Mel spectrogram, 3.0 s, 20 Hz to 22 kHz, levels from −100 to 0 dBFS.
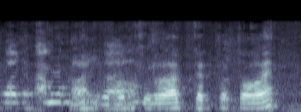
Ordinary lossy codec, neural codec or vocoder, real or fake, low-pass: AAC, 48 kbps; codec, 24 kHz, 3 kbps, HILCodec; fake; 10.8 kHz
